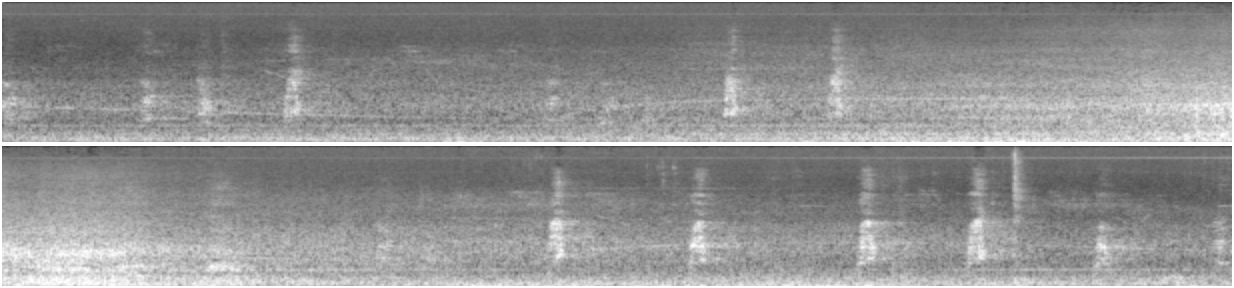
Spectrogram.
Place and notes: neoscenes: dogs and a chopper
